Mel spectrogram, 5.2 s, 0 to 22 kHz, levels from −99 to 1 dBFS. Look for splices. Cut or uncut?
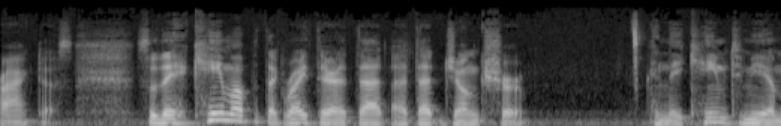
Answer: cut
